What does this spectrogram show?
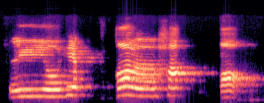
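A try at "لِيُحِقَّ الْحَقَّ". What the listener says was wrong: Itu you bukan antara u dengan o. Jadi kurang monyong. Tadi kebuka liu. Nah, nggak boleh. Liu.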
